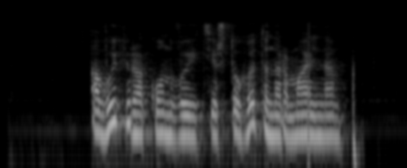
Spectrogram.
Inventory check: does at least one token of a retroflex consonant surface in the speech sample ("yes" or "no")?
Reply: yes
